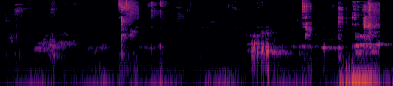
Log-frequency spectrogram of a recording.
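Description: Close chewing, biting and wet mouth sounds of someone eating braised pork ribs by hand, with a few short sharp clicks and smacks, the loudest about a second and a half in and again near the end.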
